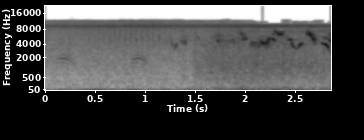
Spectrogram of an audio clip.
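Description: Songbirds migrating between Europe and Africa chirp as they pass through the desert, in quick, high-pitched calls, a few scattered at first and then a busy flurry toward the end, set against a steady rushing hiss of background noise.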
